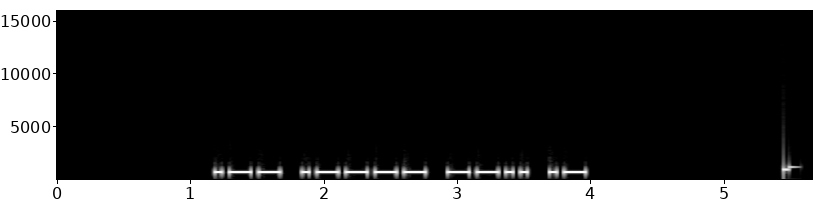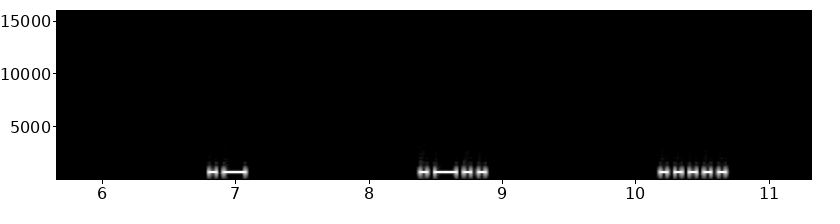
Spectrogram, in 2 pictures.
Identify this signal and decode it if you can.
Morse code, heard as a keyed tone, about 22 wpm, spaced as for 11 wpm, 700 Hz. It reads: W1ZA AL5
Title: USA Call Signs - 4 Characters - 8x Character Spacing - 22wpm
